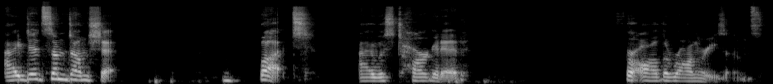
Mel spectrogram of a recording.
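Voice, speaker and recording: A woman from Minnesota hosting her own show, speaking with deep emotion in halting, earnest commentary. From Minnesota, USA. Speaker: host. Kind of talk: emotional personal commentary vlog.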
